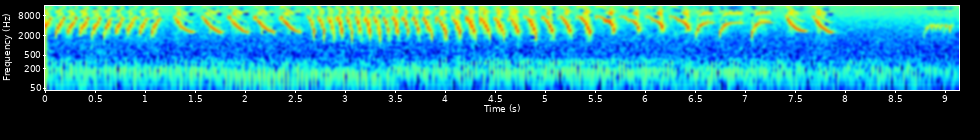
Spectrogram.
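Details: Melodious canary song used to lure other canaries: long, rapid rolling trills of high downward-sweeping notes, about four per second at first, then faster, with a few slower, separated sweeping notes near the end, then a short buzzy note after a pause.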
